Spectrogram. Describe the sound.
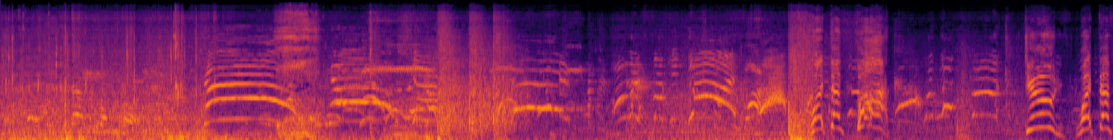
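Loud, agitated shouting from protesters shocked by an arrest, voices rising and overlapping throughout, with a sudden heavy crash partway through as a car, its driver shot dead at the wheel, hits another parked car a few metres further on, before the yelling continues.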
